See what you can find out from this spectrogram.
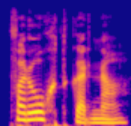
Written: फ़रोख़्त

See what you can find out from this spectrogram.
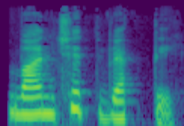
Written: वांछित

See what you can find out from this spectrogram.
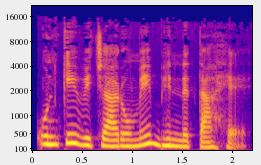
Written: भिन्नता

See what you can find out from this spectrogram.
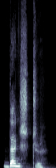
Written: दंष्ट्र

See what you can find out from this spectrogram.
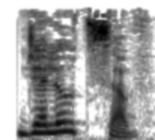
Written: जलोत्सव

